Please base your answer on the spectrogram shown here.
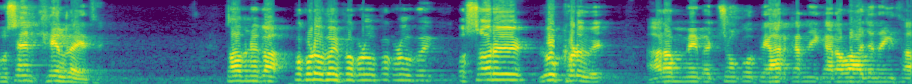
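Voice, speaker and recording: Male preacher, fervent storytelling sermon, fairly high and very forceful voice. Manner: impassioned storytelling, lamenting cries. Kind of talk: emotional sermon.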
